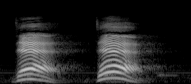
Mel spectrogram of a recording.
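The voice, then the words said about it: Yelling. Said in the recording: “Quit yelling.”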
